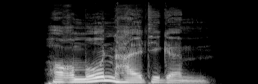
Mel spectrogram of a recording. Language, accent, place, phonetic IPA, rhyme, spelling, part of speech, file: German, Germany, Berlin, [hɔʁˈmoːnˌhaltɪɡəm], -oːnhaltɪɡəm, hormonhaltigem, adjective, De-hormonhaltigem.ogg
- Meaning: strong dative masculine/neuter singular of hormonhaltig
